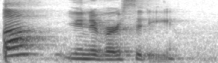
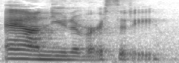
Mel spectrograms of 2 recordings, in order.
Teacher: On the other hand, a word that starts with a vowel, university. The U in university doesn't sound like a vowel. It has the y sound.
